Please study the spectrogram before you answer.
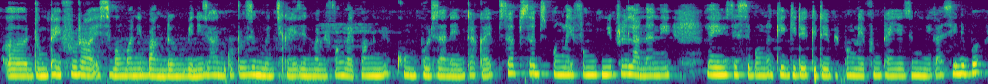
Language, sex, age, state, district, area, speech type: Bodo, female, 18-30, Assam, Kokrajhar, rural, spontaneous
